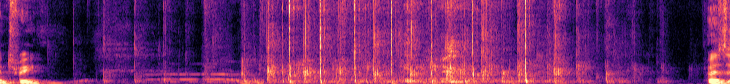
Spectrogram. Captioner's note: audience applauds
